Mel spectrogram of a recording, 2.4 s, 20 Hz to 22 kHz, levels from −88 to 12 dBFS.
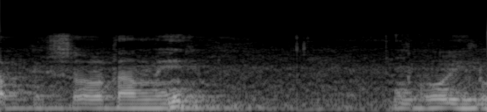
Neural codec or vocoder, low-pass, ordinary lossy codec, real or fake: codec, 16 kHz, 16 kbps, FreqCodec, larger model; none; none; fake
